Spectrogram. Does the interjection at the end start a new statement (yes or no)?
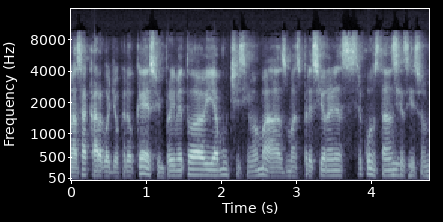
no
